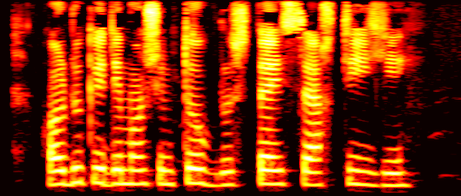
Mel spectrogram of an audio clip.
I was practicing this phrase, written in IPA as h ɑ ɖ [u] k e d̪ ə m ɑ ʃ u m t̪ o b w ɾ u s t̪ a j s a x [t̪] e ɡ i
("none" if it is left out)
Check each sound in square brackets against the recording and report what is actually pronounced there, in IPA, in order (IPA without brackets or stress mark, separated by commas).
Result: u, t̪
